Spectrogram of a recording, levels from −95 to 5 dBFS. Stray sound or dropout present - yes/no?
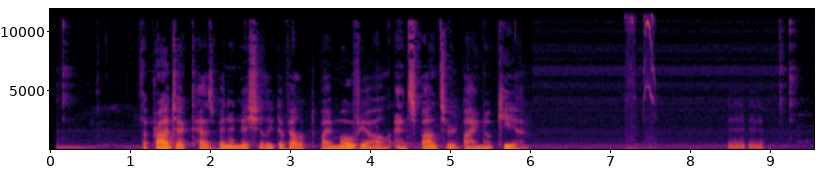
yes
